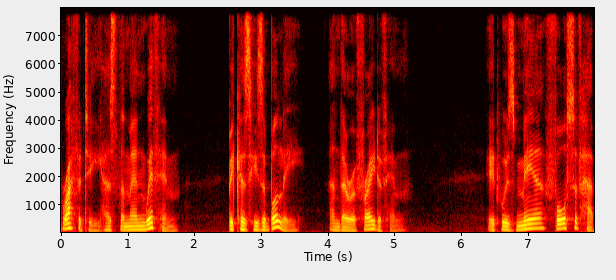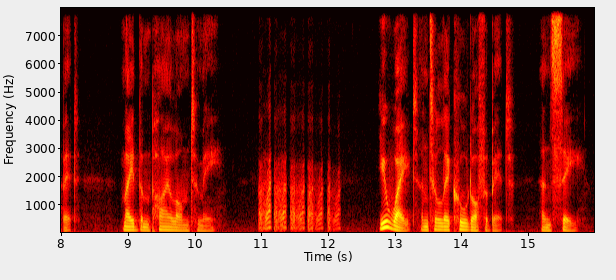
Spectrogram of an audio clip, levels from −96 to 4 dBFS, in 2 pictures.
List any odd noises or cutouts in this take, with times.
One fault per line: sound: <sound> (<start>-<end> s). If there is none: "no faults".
sound: laugh (11.0-12.2 s)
